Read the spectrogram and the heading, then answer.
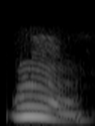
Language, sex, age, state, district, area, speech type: Bodo, female, 30-45, Assam, Baksa, rural, conversation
